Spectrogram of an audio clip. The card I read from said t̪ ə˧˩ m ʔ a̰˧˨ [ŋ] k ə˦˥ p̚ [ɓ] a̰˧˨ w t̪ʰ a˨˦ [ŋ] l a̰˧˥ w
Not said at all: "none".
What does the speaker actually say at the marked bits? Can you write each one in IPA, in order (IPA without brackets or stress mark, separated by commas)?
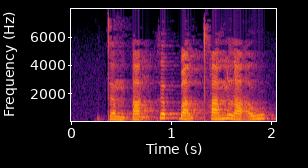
ŋ, ɓ, m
